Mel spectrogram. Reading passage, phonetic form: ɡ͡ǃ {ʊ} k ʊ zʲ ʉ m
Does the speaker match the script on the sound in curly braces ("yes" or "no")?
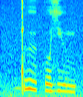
no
